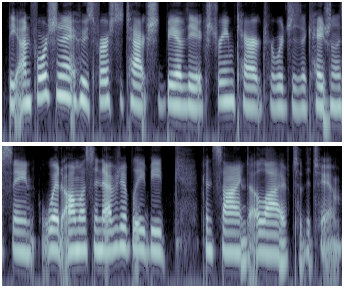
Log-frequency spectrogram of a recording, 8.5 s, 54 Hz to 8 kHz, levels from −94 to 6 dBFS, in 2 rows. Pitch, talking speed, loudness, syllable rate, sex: 200 Hz, 170 wpm, -20 LUFS, 6.0 syllables/s, female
